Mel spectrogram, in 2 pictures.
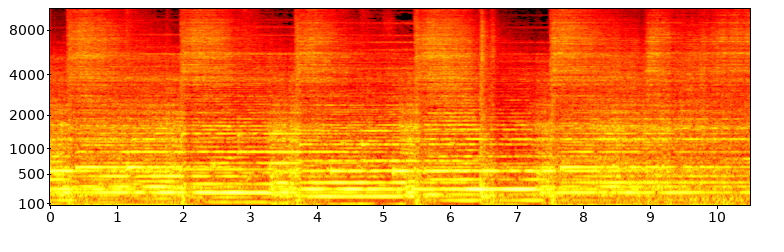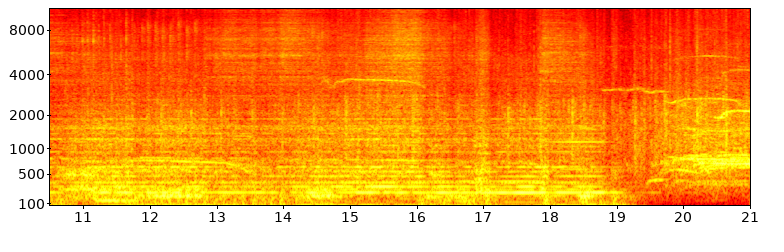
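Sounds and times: metal band playing live: 0:00.0 - 0:19.1
crowd cheering and applauding: 0:08.4 - 0:21.0.

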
